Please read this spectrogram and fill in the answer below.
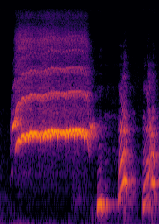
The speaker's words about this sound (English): What on earth? We've got a whistle today.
